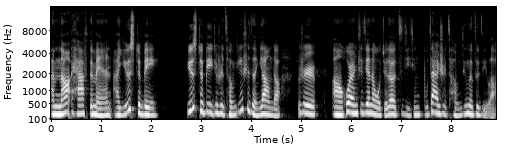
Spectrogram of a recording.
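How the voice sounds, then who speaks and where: A woman with an American accent speaks at a moderate pace and medium pitch, with ordinary pitch variation, on a very clean recording with a silent background. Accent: American-leaning English when reading. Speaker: English singing teacher. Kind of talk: tutorial.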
